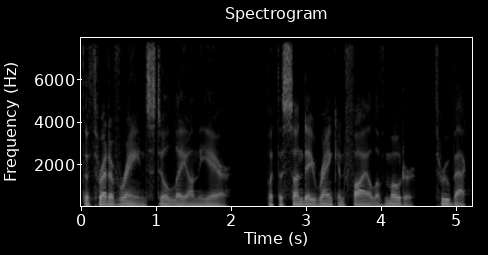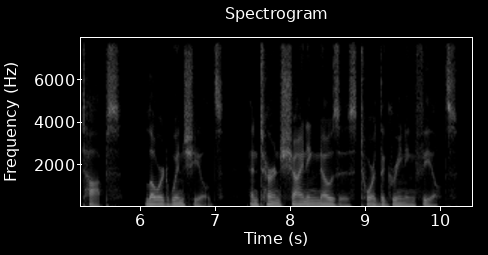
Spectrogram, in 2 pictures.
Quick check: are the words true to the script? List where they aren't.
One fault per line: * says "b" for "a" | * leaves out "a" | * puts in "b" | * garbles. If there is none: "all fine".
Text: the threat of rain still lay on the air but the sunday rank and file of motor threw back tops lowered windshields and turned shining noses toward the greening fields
all fine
